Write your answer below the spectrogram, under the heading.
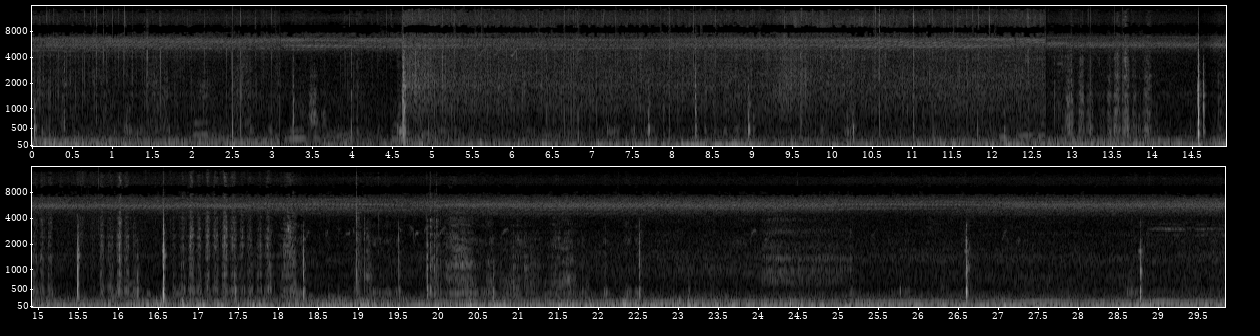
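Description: A steady high-pitched insect chorus, with scattered sharp clicks and scrapes of a metal spatula on an iron tawa, thickest around the middle.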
